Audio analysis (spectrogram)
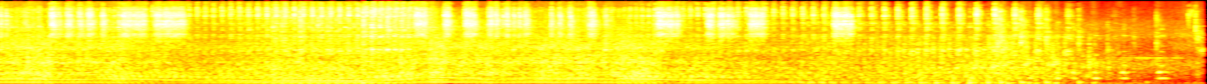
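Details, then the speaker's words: Lawnmower small single-cylinder engine runs only on quick-start spray in the carburetor: fires, runs ragged a few seconds, sputters and dies; diagnosed as a carburetor issue, to be removed and cleaned. "Now if I try to restart it, it probably won't go. So it does start, but it dies right away. So this is definitely a carb issue here."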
